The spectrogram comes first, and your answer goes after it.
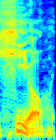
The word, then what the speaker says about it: Gil: Uh his name is actually heel. Even though it's spelled Gil, it's heel.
